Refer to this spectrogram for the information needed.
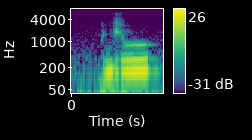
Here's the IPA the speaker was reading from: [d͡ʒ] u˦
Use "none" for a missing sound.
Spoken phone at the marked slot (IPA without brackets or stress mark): d͡ʒ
